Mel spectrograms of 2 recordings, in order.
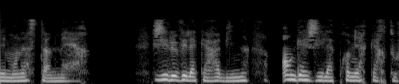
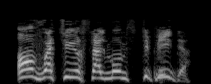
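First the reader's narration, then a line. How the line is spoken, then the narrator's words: Shrill scream. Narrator (French): hurlait-elle d'une voix stridente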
